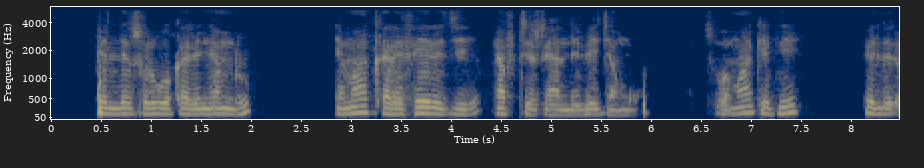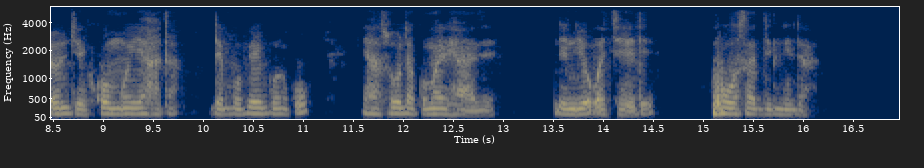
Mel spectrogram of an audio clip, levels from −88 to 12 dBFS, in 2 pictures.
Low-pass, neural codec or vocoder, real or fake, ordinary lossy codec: 5.4 kHz; vocoder, 44.1 kHz, 128 mel bands, Pupu-Vocoder; fake; AAC, 32 kbps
